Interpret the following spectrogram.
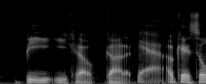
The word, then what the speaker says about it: Beco: And remember that's BO pronounced BECO. Be eco.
